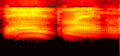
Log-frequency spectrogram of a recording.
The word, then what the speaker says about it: Aslan: It's Aslan, like the lion. – Can you spell that? – It's the A-S-L-A-N.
